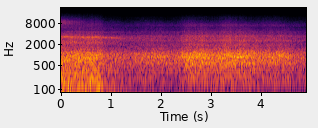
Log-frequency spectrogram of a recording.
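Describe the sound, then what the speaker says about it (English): Seven Stars in Kyushu, a luxury tourist cruise train, rolls past on the Nippo Line in Japan with a loud, sustained rumble of wheels on rail and a faint high squeal, close by and continuous, with no voices. "This is Seven Stars in Kyushu, a classy cruise train for tourists."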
